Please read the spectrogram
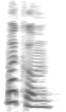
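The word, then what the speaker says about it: מקום: Comment ça se prononce? Makom.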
